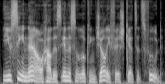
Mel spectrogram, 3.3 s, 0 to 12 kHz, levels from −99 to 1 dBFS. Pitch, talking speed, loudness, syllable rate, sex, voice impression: 130 Hz, 215 wpm, -20 LUFS, 5.0 syllables/s, male, masculine, adult-like, clear, slightly fluent, refreshing, friendly, slightly intense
